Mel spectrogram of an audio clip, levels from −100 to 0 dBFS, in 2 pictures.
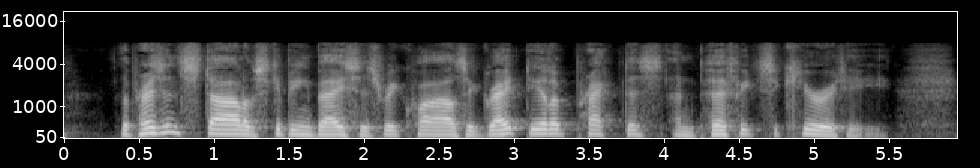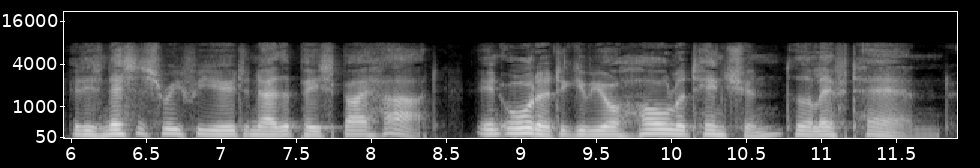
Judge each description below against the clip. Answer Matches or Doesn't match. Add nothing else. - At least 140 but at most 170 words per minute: Doesn't match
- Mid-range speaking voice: Doesn't match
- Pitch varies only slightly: Doesn't match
